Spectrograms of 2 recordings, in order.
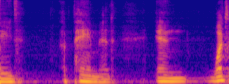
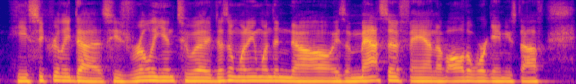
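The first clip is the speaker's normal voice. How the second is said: ordinary talk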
